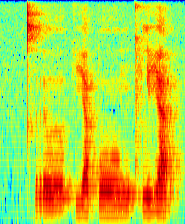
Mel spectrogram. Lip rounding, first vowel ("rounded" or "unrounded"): unrounded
